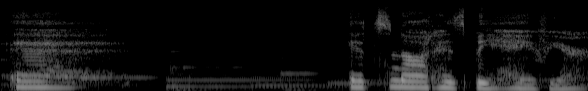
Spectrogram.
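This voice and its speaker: An actress playing a gentle, earnest, dutiful young woman of half-immortal blood in a video game, polite, hesitant and formal. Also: fairly high pitch, slow pace, faint music behind. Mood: troubled.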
